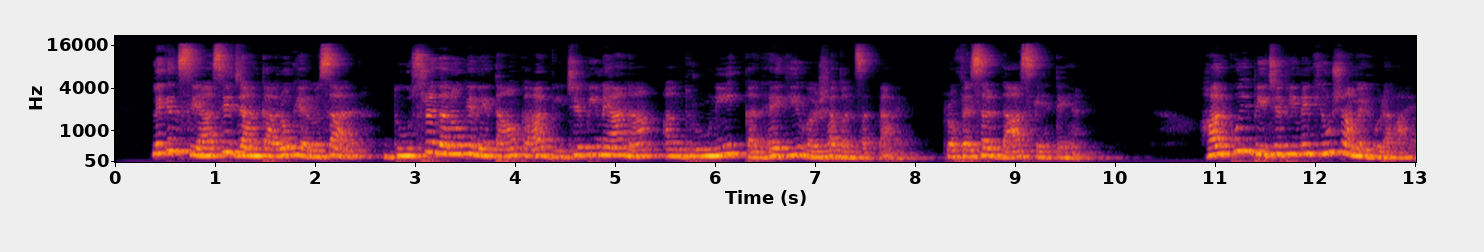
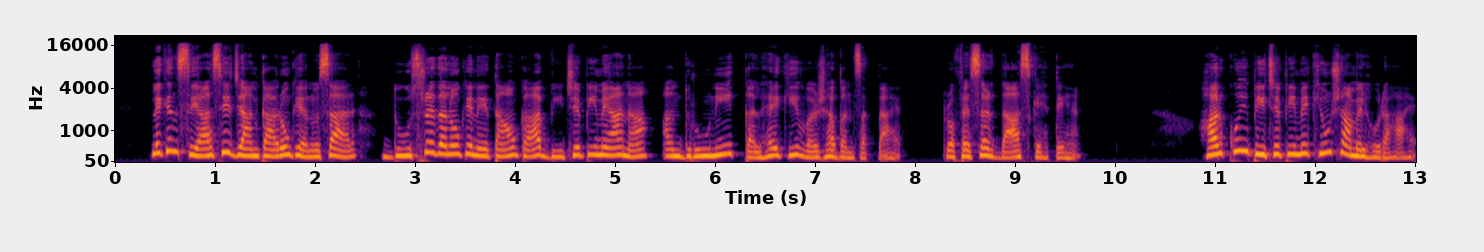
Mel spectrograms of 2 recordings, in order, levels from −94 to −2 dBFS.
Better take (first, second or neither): second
